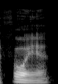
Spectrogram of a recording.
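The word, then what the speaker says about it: FOIA: I can't remember whoever it's pronounced yeah Foya for Foya there we go I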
